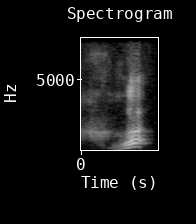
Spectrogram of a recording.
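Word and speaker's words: 禾: Okay, and 秋呢 has on the left, okay, a character pronounced as 和, meaning rice, okay, or rice grain.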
